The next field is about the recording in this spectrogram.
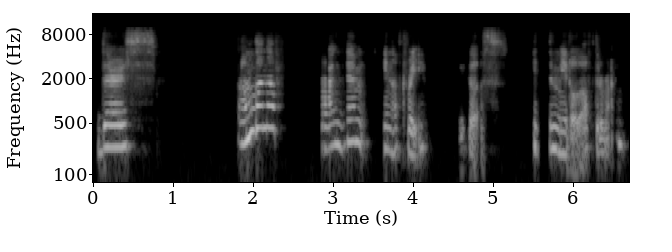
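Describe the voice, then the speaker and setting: Slow, giggly teenage woman. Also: a little high, very animated, fairly bright tone, dry recording, low-quality recording. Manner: chatty, giggly, teasing. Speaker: university student, interviewee. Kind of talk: casual conversation practice.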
